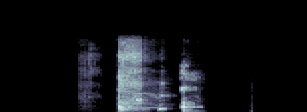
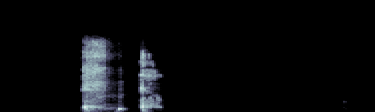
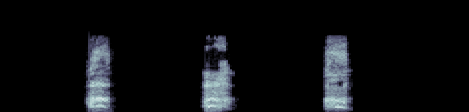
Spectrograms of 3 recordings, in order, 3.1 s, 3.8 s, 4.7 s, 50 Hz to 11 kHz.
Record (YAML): three_cough_length: 3.1 s
three_cough_amplitude: 30069
three_cough_signal_mean_std_ratio: 0.29
cough_length: 3.8 s
cough_amplitude: 28418
cough_signal_mean_std_ratio: 0.24
exhalation_length: 4.7 s
exhalation_amplitude: 28456
exhalation_signal_mean_std_ratio: 0.3
survey_phase: beta (2021-08-13 to 2022-03-07)
age: 45-64
gender: Female
wearing_mask: 'No'
symptom_none: true
smoker_status: Never smoked
respiratory_condition_asthma: false
respiratory_condition_other: false
recruitment_source: REACT
submission_delay: 6 days
covid_test_result: Negative
covid_test_method: RT-qPCR
influenza_a_test_result: Negative
influenza_b_test_result: Negative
